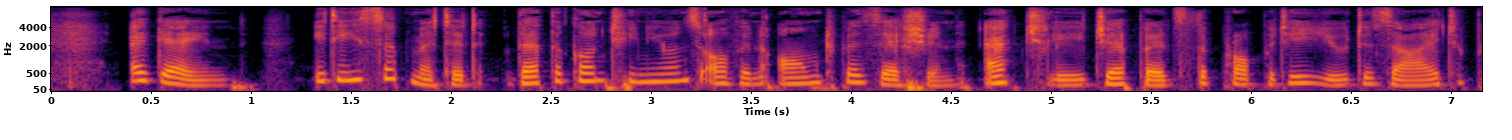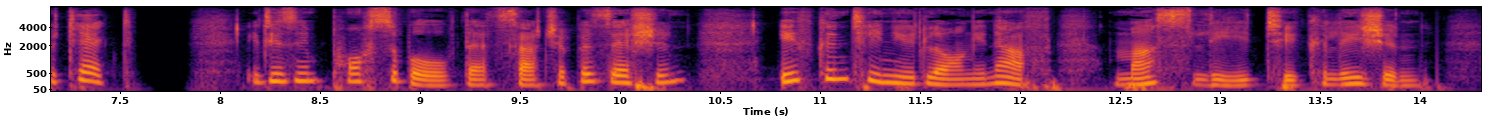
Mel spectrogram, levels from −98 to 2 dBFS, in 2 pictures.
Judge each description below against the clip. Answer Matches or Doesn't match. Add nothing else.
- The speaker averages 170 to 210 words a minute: Doesn't match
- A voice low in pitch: Doesn't match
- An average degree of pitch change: Doesn't match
